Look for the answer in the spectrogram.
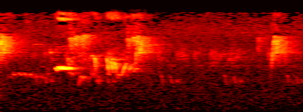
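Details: Forest-dwelling young white-rumped shama, wild, giving a brief burst of loud piercing whistles and chips that fades into softer notes, then a final sharp chip.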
